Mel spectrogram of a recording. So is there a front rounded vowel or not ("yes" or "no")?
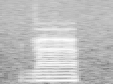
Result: no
